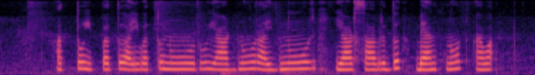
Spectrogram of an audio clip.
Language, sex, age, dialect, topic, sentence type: Kannada, female, 18-24, Northeastern, banking, statement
